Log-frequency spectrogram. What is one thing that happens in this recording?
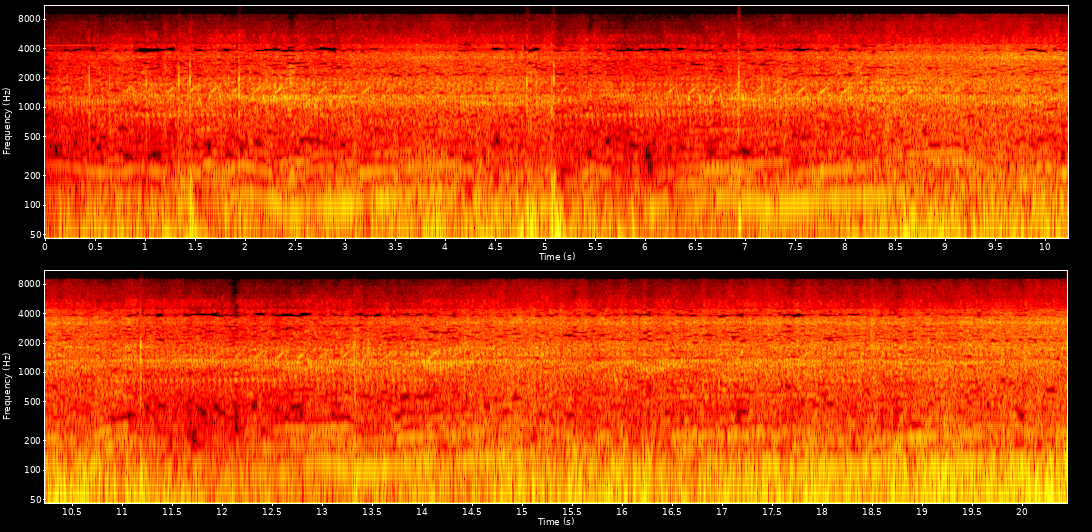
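A motorcycle engine hums steadily up close, rising and falling in pitch.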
